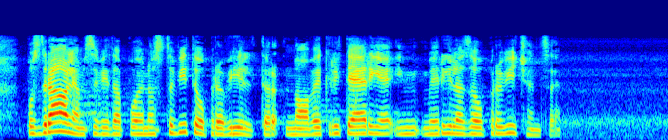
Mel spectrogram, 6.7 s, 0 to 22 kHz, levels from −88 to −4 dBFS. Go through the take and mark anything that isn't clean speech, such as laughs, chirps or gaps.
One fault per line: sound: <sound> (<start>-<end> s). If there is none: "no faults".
no faults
